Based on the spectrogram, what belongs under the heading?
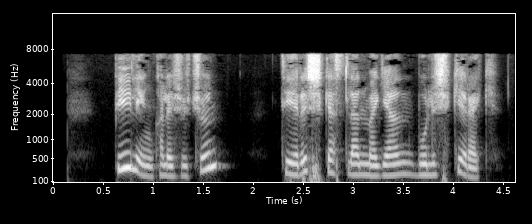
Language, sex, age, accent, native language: Uzbek, female, 18-24, Navoiy, Uzbek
